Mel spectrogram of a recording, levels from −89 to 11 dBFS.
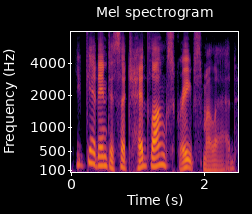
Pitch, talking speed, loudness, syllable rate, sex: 160 Hz, 190 wpm, -20 LUFS, 4.6 syllables/s, female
